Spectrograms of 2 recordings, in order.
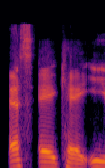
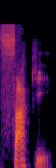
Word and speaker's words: sake: of people pronounce it saki but just given what I said about the pronunciation we already know that that's wrong right s-a-k-e pronounce it like Spanish right so I'm going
